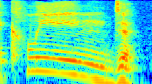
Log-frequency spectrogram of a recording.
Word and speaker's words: cleaned: that here's another example clean ends with a voiced n so today I clean yesterday I cleaned I cleaned the kitchen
